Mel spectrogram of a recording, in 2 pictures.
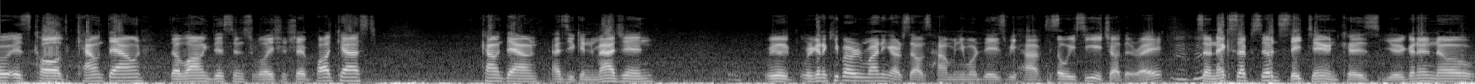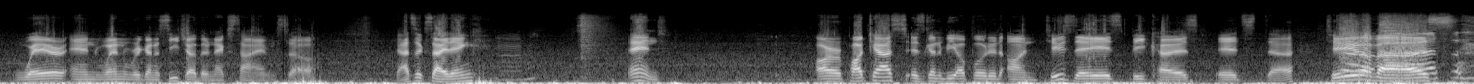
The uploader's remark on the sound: (recorded outside?). Countdown is a true long distance relationship couple podcast made in two parts of the world.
